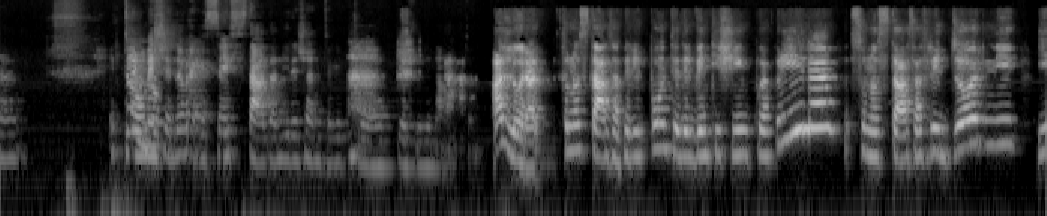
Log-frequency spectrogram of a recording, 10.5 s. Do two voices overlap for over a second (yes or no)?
no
